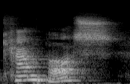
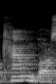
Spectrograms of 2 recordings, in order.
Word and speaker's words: Kambos: it's in the little village of campos which is or can boss i think it might be pronounced which they say is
